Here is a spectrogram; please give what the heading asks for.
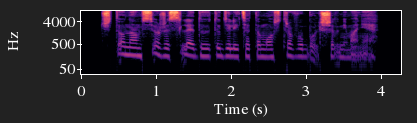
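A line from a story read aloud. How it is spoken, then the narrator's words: Quiet statement. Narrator (Russian): тихо констатировал Войтых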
